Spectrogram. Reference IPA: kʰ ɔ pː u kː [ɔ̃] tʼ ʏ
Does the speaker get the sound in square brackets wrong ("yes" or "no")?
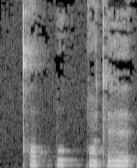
no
